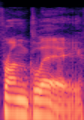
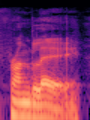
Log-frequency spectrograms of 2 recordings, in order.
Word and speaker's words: Franglais: It is pronounced Franglais. Franglais. It is French, but that is the English way to say it, is Franglais.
